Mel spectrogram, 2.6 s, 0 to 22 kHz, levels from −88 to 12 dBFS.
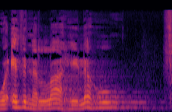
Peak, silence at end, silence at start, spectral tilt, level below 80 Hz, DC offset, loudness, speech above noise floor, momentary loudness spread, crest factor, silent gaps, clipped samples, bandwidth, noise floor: -8 dBFS; 0 s; 0 s; -3.5 dB/octave; -80 dBFS; under 0.1%; -28 LUFS; 22 dB; 22 LU; 22 dB; none; under 0.1%; 15 kHz; -50 dBFS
